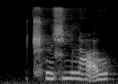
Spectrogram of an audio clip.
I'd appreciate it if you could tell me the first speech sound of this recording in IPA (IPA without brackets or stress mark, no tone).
ʈ͡ʂʰ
